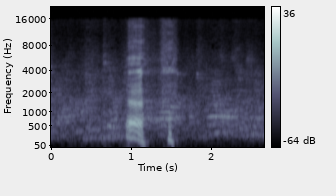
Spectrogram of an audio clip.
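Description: A man gulps loudly.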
